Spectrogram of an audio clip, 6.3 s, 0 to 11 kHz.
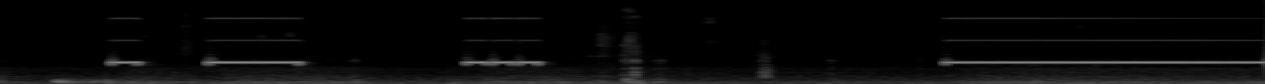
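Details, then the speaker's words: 2014 Honda CR-V rear right power window dead from both switches; both switches tested good. Meter continuity check across white and blue wires at the switch gives steady beeps, so the circuit is intact and the window motor is bad. "We have continuity across it. So we know, without pulling the whole door panel off of it, that this car needs a power window motor."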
